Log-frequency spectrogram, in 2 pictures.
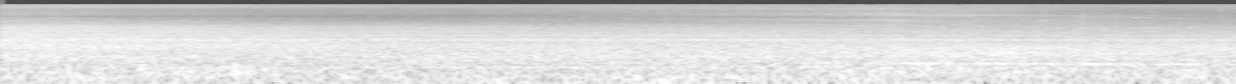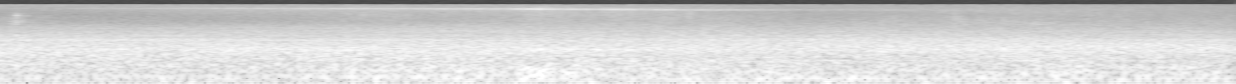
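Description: Wheels of a receding mail-baggage train's carriages rolling on the rails: a steady rumble of rolling noise as the train pulls away.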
